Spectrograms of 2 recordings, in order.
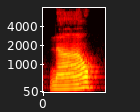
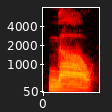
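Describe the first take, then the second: First: The syllable is said with a high tone. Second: The syllable is said with a low tone. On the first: "resulting in a high tone" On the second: "the deep or low version first"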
